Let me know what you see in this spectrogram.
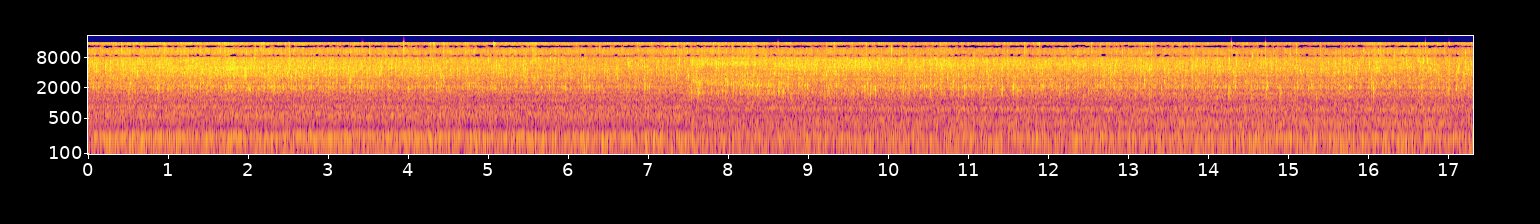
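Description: Breaded chicken cutlets shallow-frying in hot oil in a skillet: a steady crackling sizzle.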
